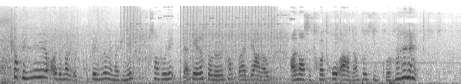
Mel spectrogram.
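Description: A motorcycle engine revs up and down repeatedly.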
